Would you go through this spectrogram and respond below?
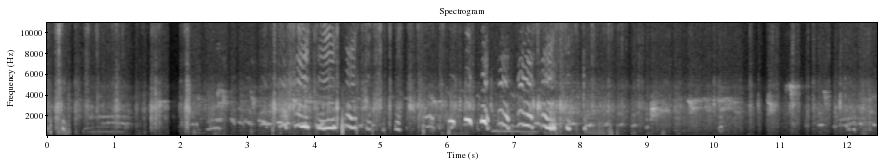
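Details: Thirsty puppy crying while searching for its mother: a jumble of high, arched whines and yelps, some overlapping, loudest in the middle seconds, with scattered clicks and rustling between.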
